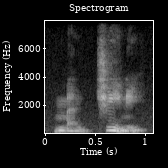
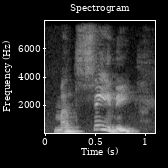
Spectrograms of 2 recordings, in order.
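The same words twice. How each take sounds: First: The name is pronounced the Italian way. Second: The name is pronounced the Brazilian way. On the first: "an Italian whose name was pronounced Mancini" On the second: "a Brazilian whose name was pronounced Mancini"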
